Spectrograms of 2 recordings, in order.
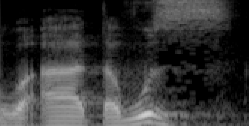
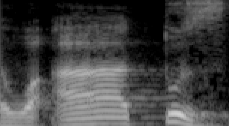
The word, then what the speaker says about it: وَآتُوا: وَآتَوُا الزَّكَاةَ پڑھتے ہیں وَآتَوُز، یہ غلط ہے. وَآتُز تا کو ڈائریکٹ آپ کو زا سے ملانا ہے. اس جگہ پہ واو الف پھر یہ لام، یہ 4 حروف نہیں پڑھے جائیں گے.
